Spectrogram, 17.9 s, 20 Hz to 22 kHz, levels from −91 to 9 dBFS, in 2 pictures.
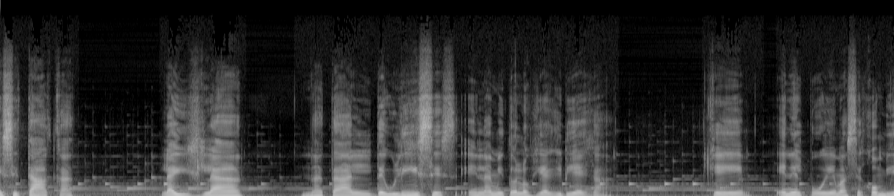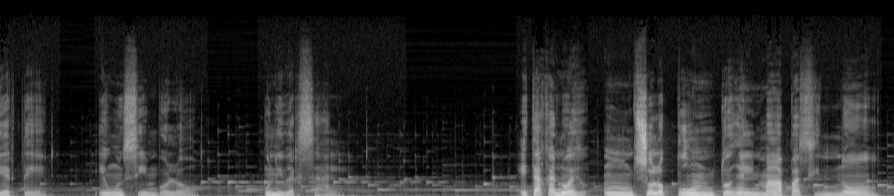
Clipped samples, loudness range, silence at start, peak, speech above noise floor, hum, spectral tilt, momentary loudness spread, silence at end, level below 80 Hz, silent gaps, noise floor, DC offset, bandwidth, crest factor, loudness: under 0.1%; 9 LU; 0 s; -2 dBFS; 26 dB; none; -4.5 dB/octave; 21 LU; 0 s; -56 dBFS; none; -46 dBFS; under 0.1%; 17 kHz; 20 dB; -20 LUFS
